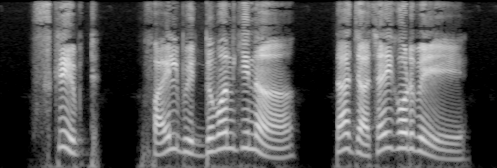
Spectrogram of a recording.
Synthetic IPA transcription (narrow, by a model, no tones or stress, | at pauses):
skɾipʈ | fʰajlbid̪ʱːumankina | t̪ad͡ʑat͡ɕajkoɾbe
